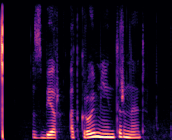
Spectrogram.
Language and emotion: Russian, neutral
